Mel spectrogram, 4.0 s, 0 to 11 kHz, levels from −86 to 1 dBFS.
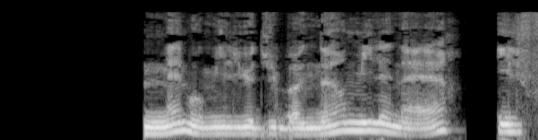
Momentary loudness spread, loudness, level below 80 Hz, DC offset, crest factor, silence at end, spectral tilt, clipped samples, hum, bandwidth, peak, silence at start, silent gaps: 7 LU; -15 LUFS; -46 dBFS; under 0.1%; 12 dB; 0 s; -6.5 dB/octave; under 0.1%; none; 8.8 kHz; -4 dBFS; 1.1 s; 3.50-3.72 s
